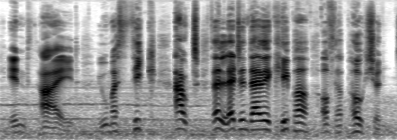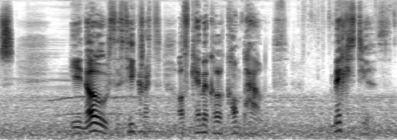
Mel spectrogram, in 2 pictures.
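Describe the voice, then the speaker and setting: Man as an eccentric inventor hero, portentous, theatrical, very varied intonation, noisy ambience behind. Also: medium pitch. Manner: portentous, dramatic, declamatory. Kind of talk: audio comedy drama acting.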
